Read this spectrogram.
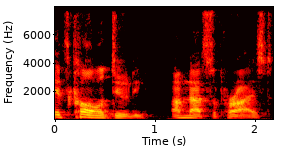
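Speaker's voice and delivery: matter-of-fact, flat, dry deadpan. Asked whether gamers are getting cheated, answering with a deadpan delivery. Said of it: "I was saying that as a deadpan delivery".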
